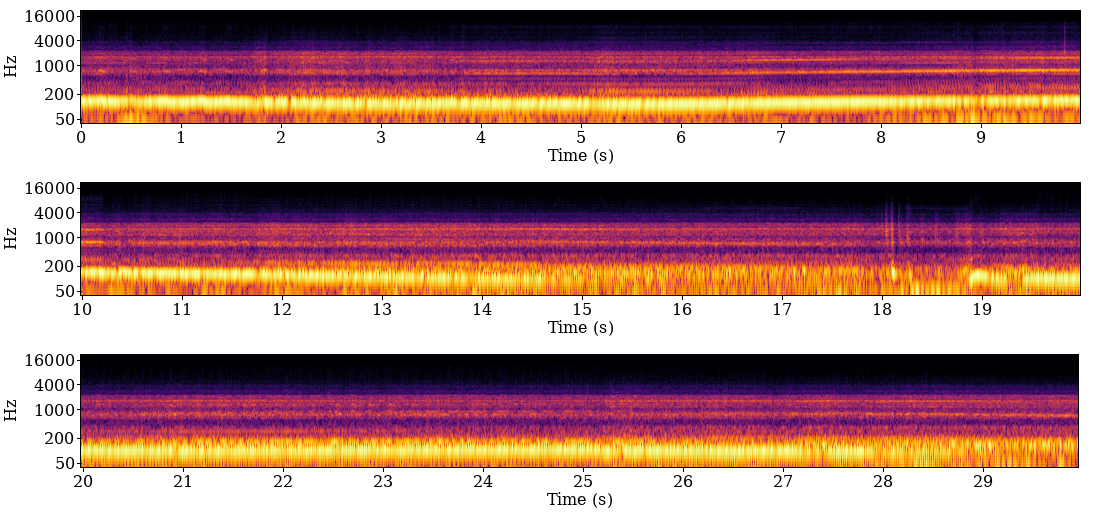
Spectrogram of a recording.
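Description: Motorcycle engine running steadily under the rider, heard from a camera mounted on the bike. The engine note falls about halfway through as the bike slows, with a brief knock a little later, then holds steady at a lower, even pitch.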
